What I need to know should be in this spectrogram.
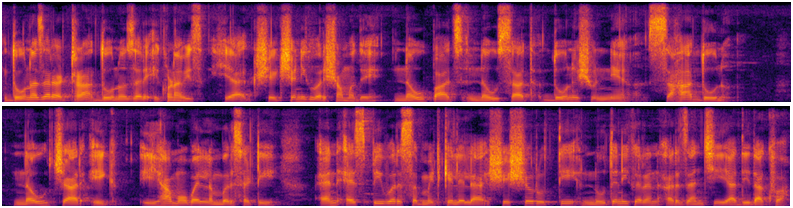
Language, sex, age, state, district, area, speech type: Marathi, male, 18-30, Maharashtra, Thane, urban, read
